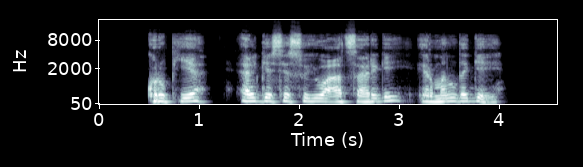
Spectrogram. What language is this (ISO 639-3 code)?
lit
